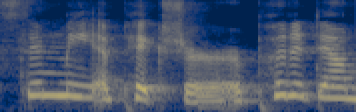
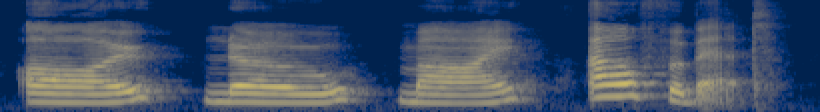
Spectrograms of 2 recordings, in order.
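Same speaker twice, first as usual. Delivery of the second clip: big, deep, low put-on voice; 6 semitones lower, 4 dB louder than usual. Leading listeners in reading a sentence aloud, deep voice. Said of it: "Now let's read it in our deep voice".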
